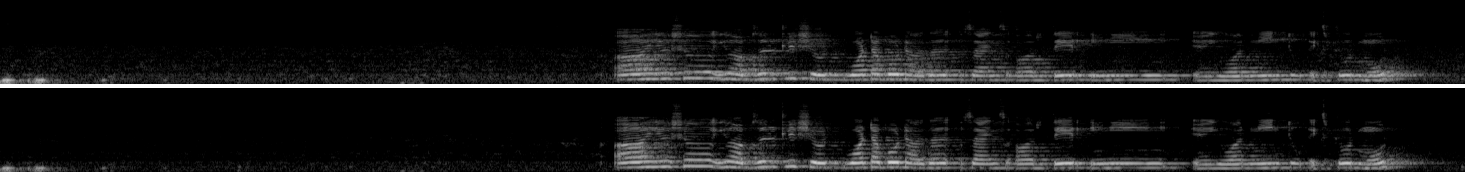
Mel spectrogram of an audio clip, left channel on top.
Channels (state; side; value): normal; both; correlation 0.79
